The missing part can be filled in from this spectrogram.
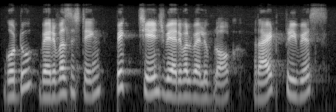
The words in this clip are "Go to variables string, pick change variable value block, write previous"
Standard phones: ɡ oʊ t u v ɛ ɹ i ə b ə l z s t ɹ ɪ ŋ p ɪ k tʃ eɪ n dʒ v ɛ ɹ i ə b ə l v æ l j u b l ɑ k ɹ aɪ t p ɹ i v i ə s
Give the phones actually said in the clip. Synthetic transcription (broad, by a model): ɡ oʊ t u v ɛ ɹ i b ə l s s t ɪ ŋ p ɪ k tʃ eɪ n dʒ v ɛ ɹ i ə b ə l v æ l j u b l ɑ k ɹ aɪ t p ɹ i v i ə s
